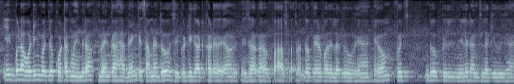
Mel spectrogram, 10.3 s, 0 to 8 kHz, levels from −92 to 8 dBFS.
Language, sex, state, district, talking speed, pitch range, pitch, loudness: Hindi, male, Maharashtra, Dhule, 175 wpm, 135-150 Hz, 145 Hz, -17 LUFS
